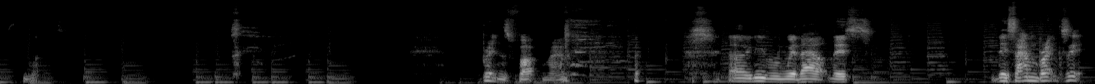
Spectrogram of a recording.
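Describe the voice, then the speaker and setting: A man's voice: mid-range voice, pushed and bright. A man in his forties playing a cynical man alone in lockdown, rambling sardonically in a video diary. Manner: sardonic rambling with laughs and swearing. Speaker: man self-isolating alone. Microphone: webcam or phone at home.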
